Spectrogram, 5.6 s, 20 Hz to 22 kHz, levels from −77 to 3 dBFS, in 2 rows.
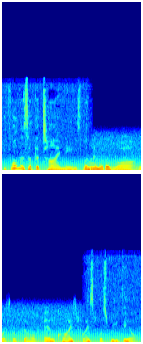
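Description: Video or display buzz runs through the whole clip: a screen or video cable is coupling into the audio, producing a 75 Hz buzz at the picture's field rate with hash above it, loud, roughly 10 dB below the speech.

Digital radio blending to analogue occurs from 1.70 s to 4.50 s. The receiver lost its digital stream and cross-faded over about 140 ms to the AM broadcast, so treble is reduced, hiss rises to around 25 dB below the speech, and level shifts by about 2 dB.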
